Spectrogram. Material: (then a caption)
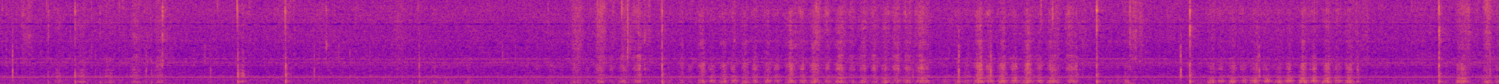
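Paper. A hand draws eyes with a black ballpoint pen on a stack of white paper sheets resting on a table, the nib scratching and stroking across the paper surface. Quiet, dry scratching and short strokes come over a faint steady hum, growing busier and denser from about the middle of the clip, with occasional sharp little ticks.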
